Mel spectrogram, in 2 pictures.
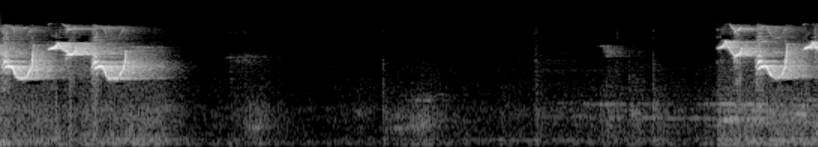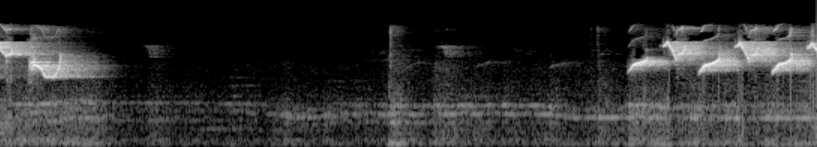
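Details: Songbird praised for natural talent sings three short bursts of high, falling chirped notes spaced about four seconds apart, with faint low hum between phrases.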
